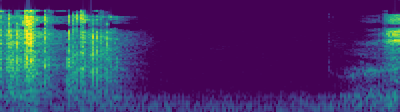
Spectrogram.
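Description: Small metal charms on a charm bracelet clinking together as it is handled, a brief jingle in the first half second.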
